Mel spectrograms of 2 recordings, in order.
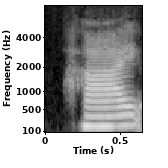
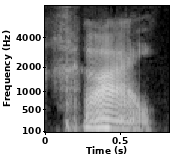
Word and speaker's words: chai: or two times life now I said the word high but you actually say it K and it's spelled like chaii but it has nothing to do with chaii it's spelled c h Ai and a lot of people confuse K with chai te but they're very very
